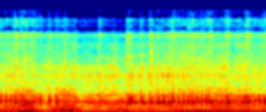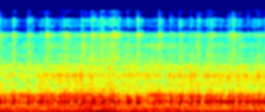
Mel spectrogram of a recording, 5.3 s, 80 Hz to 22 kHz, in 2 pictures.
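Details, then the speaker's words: Snowmobile cold-started at 28°F early on an October morning. Lumpy, uneven fast idle with a missing beat and rattle, as if firing on one cylinder, starting to lighten up. Owner suspects the gas. "so sounds like it's running on one cylinder oh you can hear it a little bit it's starting to lighten up"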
